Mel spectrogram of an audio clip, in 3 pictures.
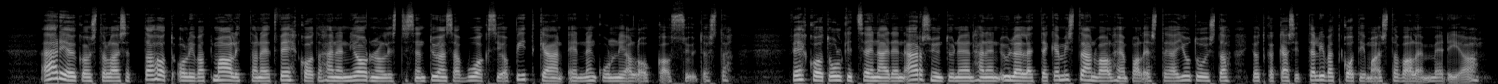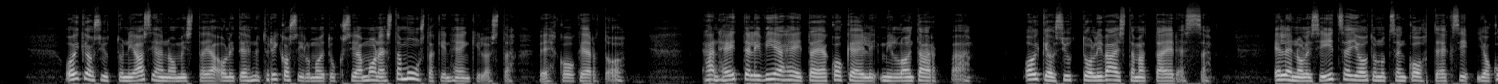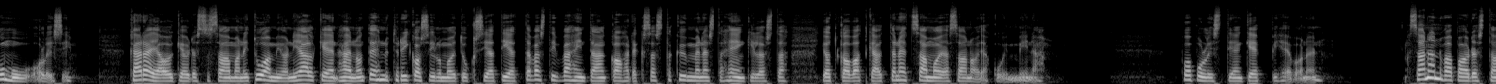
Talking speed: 105 wpm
